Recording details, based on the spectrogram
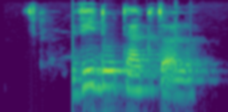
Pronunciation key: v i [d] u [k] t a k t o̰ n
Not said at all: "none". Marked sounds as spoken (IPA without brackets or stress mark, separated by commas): d, none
